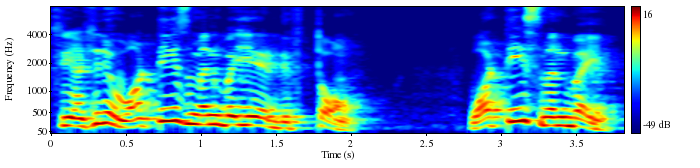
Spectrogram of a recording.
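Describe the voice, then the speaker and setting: A man teaching a class and pronouncing vowel sounds. He repeats words slowly and keeps asking his students questions. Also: sits high, sing-song, a little mellow. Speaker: English teacher. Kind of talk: classroom lesson at a blackboard. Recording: roomy echoing classroom.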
